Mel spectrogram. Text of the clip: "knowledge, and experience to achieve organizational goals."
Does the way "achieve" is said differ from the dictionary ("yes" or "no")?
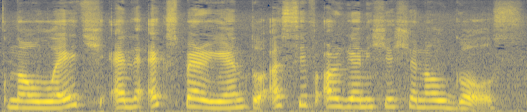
yes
